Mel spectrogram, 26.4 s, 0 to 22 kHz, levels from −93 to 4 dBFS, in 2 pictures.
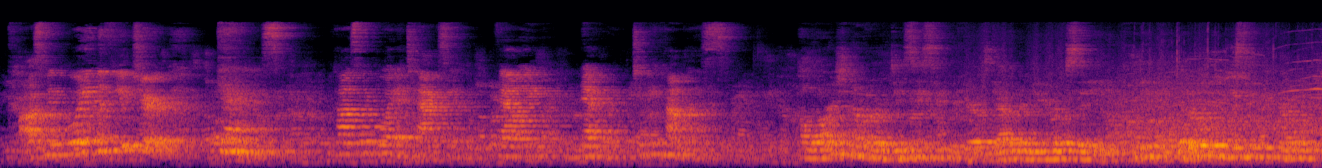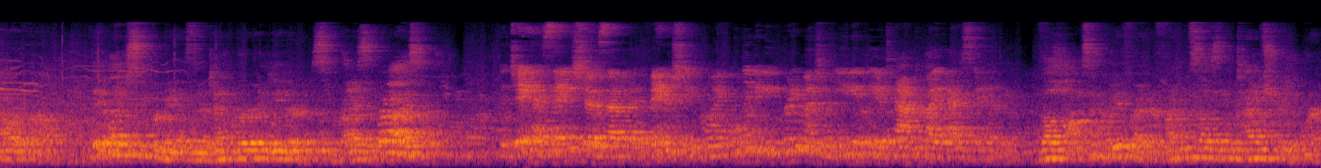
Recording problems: room echo; strong; dies away in 1.4 s
off-mic speech; far
murmuring crowd; noticeable; throughout; 10 dB below the speech

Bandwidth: 13.5 kHz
